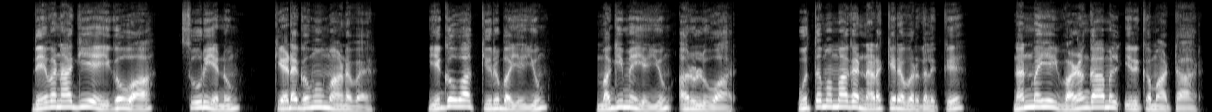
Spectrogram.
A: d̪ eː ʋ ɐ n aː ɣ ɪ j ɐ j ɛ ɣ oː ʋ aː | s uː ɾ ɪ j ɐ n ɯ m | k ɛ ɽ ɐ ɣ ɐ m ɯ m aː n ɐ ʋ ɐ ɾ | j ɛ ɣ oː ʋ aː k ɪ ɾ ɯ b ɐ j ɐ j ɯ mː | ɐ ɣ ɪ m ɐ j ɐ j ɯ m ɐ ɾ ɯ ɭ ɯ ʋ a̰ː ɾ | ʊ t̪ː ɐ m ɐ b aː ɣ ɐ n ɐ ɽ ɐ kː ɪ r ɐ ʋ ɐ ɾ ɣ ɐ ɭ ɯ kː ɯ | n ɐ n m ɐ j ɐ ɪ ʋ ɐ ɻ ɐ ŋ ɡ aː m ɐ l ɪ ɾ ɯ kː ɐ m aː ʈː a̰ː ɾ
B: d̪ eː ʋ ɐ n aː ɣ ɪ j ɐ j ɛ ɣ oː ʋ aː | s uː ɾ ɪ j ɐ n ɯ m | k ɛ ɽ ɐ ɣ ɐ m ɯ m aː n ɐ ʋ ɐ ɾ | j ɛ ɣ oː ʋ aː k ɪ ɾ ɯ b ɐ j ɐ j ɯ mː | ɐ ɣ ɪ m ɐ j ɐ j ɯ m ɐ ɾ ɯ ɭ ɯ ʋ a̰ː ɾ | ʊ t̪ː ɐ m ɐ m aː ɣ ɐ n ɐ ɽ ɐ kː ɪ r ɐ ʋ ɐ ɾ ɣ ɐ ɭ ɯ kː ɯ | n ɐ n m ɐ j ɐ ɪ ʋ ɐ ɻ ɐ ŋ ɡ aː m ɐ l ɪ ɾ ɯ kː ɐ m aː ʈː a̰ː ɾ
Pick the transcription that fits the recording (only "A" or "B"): B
